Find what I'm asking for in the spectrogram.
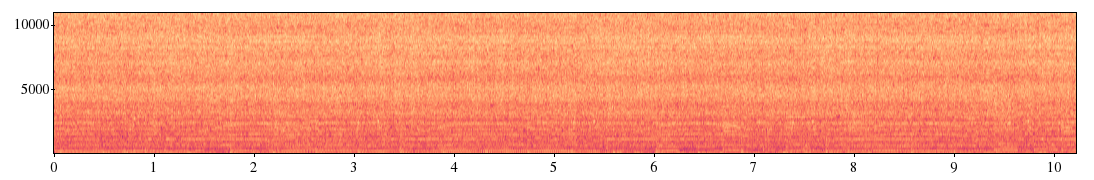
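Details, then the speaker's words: Newly installed VFD spindle upgrade on a Genmitsu ProverXL 4030 desktop CNC cutting metal with a non-coated bit, 2 mm depth then 0.1 mm finish pass: steady spindle, even chatter, no bogging or pitch drop; smooth healthy cut. "I didn't hear the motor bogging down or the spindle bogging down at all it sounded like a very smooth um cutting even at 2 mm"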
